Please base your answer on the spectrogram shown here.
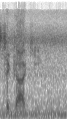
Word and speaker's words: Takaki: So Takaki, I apologize. It's Takaki.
